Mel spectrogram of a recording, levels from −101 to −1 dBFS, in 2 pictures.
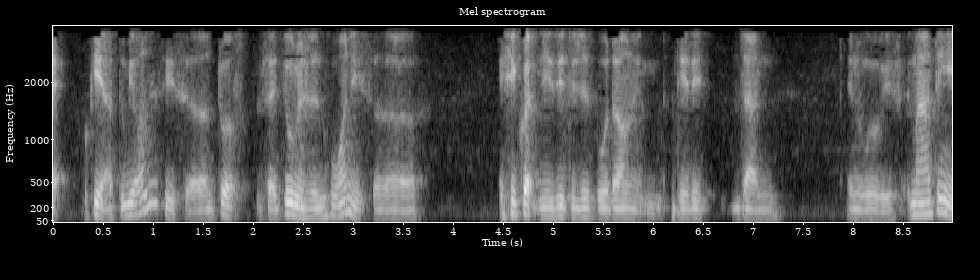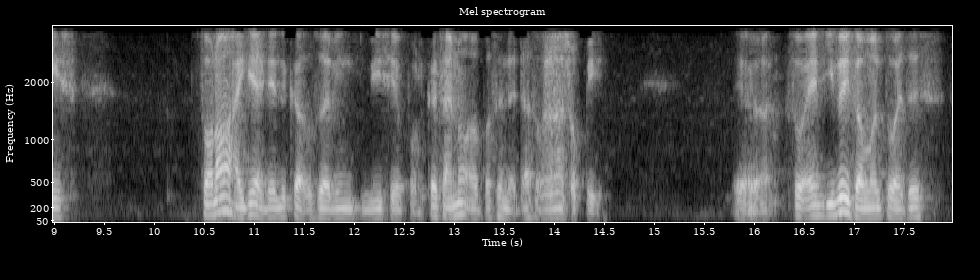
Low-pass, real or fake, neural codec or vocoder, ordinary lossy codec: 3.6 kHz; fake; codec, 24 kHz, 0.9 kbps, WavTokenizer, medium speech release version 1; MP3, 24 kbps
